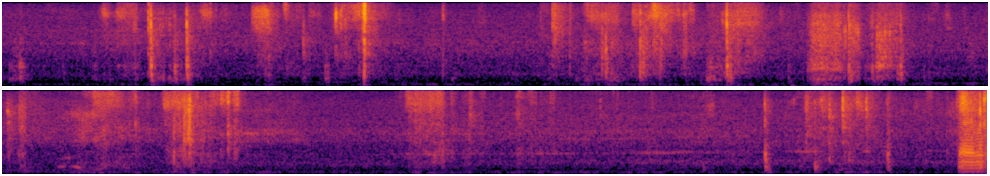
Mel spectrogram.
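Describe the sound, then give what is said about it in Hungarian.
Pages of a book being turned and shuffled, a series of soft papery rustles and flicks coming in irregular bursts, with quiet pauses between and no one talking. “És lapozatok, itt van egy megjegyzés.”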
